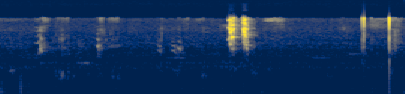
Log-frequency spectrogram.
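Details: Fifteen-day-old pug puppy crying as it tries to escape: two short, loud, squeaky cries close together midway, with faint whimpers before them and a few sharp clicks near the end.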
